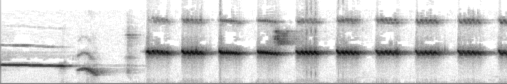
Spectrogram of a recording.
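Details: Asian pied starling singing as a master song for training young birds: a long high whistled note that slides down, then a steady run of short bright piping notes repeated about two and a half times a second.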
